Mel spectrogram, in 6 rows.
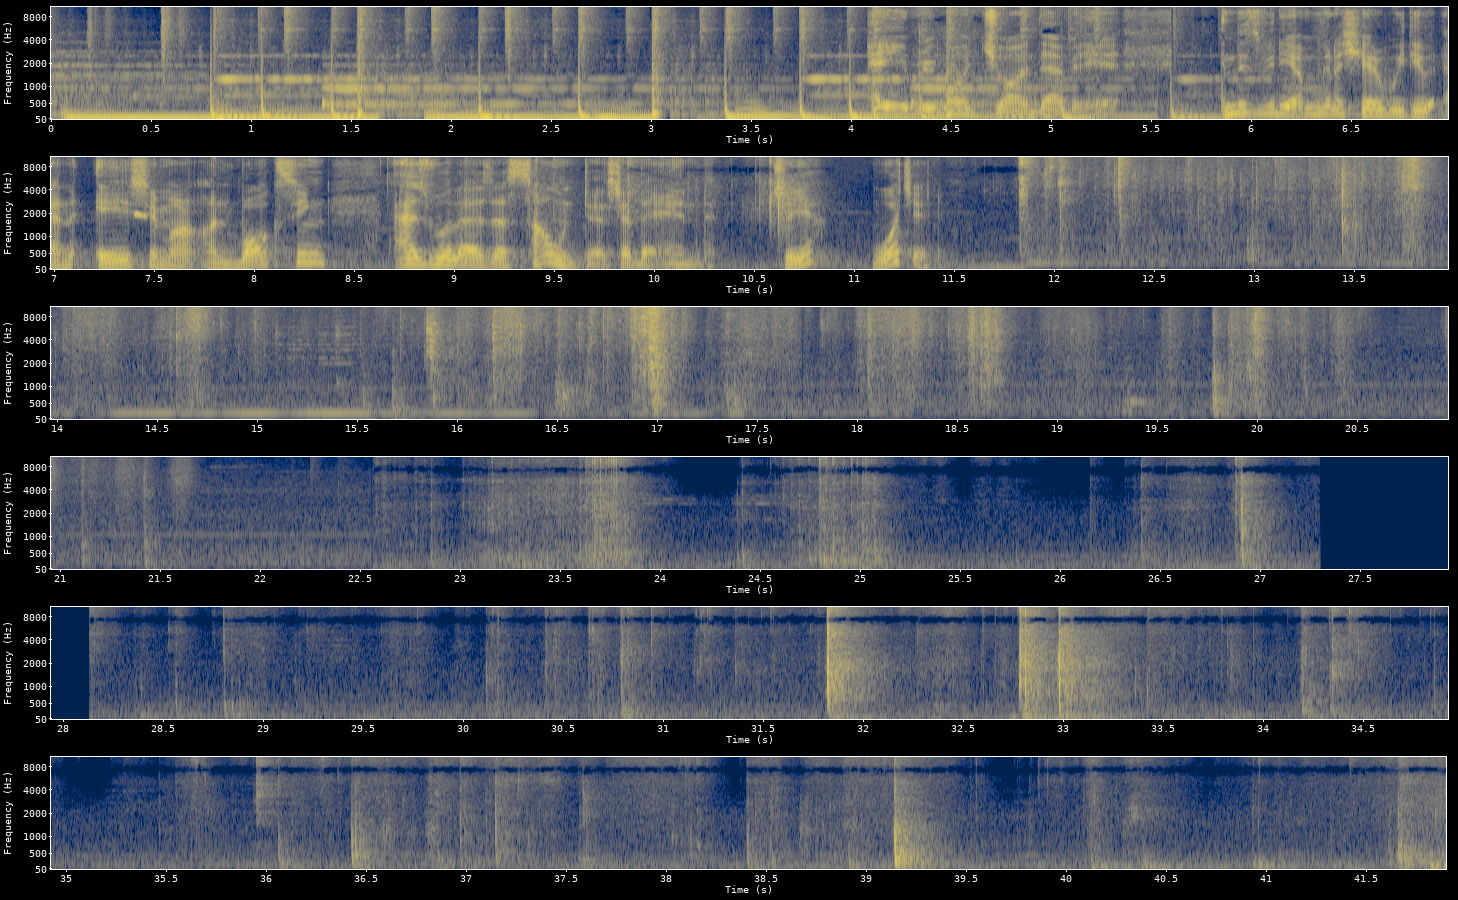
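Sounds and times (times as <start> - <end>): packaging rustling and clicking: 11.8 - 20.6.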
